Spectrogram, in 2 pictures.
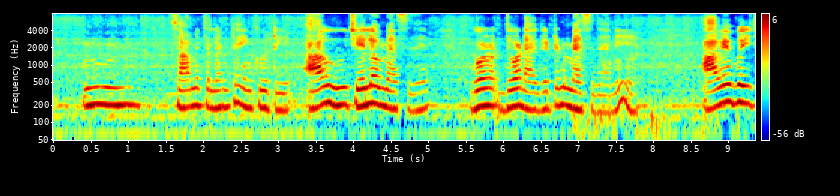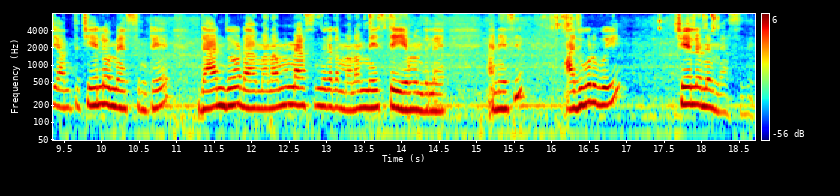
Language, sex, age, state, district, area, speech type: Telugu, female, 30-45, Andhra Pradesh, Nellore, urban, spontaneous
